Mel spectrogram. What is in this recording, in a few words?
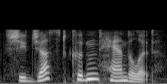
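woman; Talking Clip Words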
